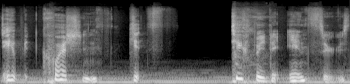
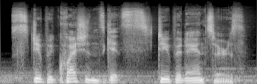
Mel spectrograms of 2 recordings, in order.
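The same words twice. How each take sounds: First: It is said in a shaky voice. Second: It is said in a steady voice.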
